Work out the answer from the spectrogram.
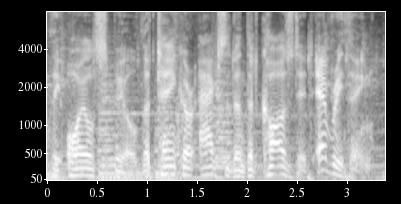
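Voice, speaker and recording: A low, composed informant. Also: male voice, big pitch swings, a little fast, music in the background. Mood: grave, revealing. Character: composed, serious male informant explaining secret plans. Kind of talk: dramatic video game exposition.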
